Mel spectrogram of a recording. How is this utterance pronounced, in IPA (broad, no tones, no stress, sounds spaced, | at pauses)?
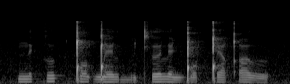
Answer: n ɛ k ɤ k ŋ͡ǃ ɔ ŋ͡ǃ ɛ l b ə cʰ ə l ɛ ŋ͡ǃ ɔ ǃ ɛ qʼ ɤ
